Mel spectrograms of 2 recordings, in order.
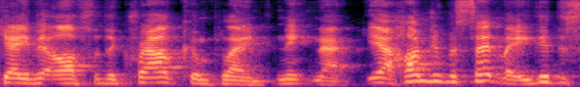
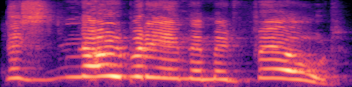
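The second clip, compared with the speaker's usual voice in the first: high, slow despairing shout; exasperated outcry; 10 semitones higher, 4 dB louder than usual. Real, not acted. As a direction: cry out at the empty midfield. Team overrun, he despairs.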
